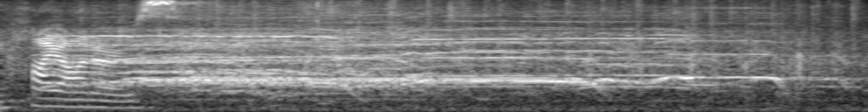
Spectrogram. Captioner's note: audience cheering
